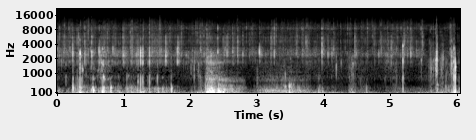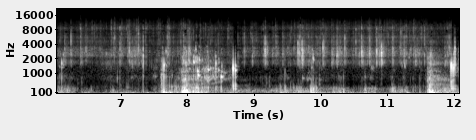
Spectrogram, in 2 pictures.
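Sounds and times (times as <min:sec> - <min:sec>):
faint crackle: 0:00.0 - 0:12.0
water gushing and bubbling: 0:00.0 - 0:12.0.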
